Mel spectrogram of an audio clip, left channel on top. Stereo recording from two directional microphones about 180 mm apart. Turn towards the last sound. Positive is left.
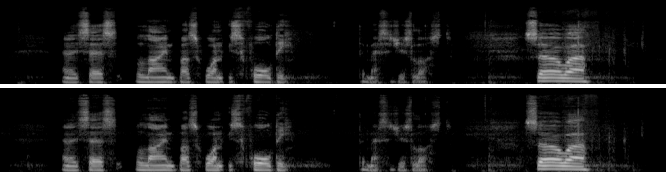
turn(degrees=-25)  # may be behind; listen again after turning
